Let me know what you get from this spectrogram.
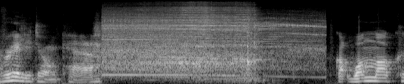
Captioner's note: loud Scary Power Saw Sounds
